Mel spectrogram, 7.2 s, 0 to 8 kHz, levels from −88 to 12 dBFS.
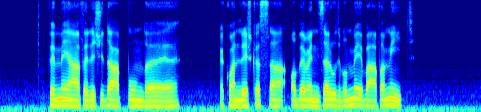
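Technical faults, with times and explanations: Throughout: aliasing. The speech was brought down to a lower sample rate without proper filtering first. The content stops hard at 8 kHz, which fits a conversion from a 44.1 kHz source to 16 kHz. Energy that sat above 8 kHz has folded back below it as unrelated, inharmonic tones roughly 25 dB under the signal. This gives sibilants a gritty, metallic edge, and the spectrum runs right up to the band edge instead of rolling off.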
